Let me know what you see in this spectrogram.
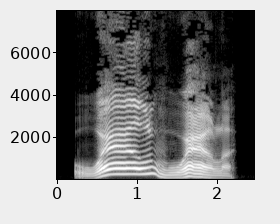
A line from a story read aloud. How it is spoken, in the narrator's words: rumbled the giant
